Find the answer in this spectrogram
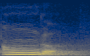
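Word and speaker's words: ङ: इसका pronunciation perfect ऐसा होता है अंग।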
